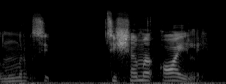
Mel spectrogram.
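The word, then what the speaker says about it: Euler: que se se chama oile se escreve eule mas se chama mas se pronuncia oiler que é o 2,718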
